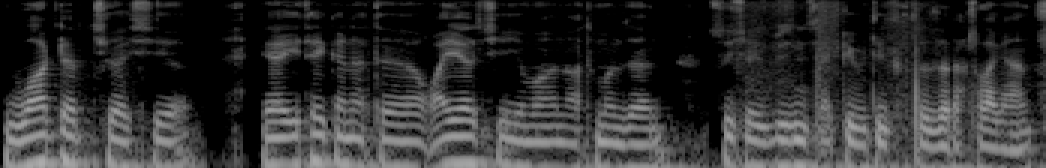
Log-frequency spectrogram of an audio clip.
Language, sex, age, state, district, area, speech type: Kashmiri, male, 60+, Jammu and Kashmir, Baramulla, rural, spontaneous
